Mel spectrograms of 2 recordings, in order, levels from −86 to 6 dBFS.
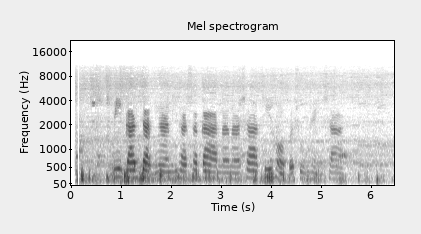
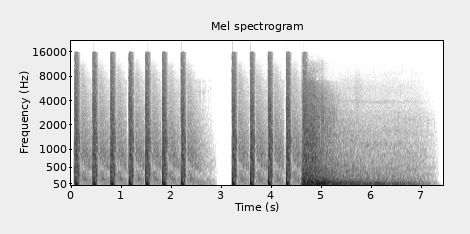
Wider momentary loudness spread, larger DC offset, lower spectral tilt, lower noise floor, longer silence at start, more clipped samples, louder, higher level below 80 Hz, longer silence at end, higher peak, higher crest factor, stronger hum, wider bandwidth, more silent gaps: first, 21 LU vs 18 LU; neither; first, -6.5 dB/octave vs -4.5 dB/octave; second, -49 dBFS vs -55 dBFS; about the same, 0.1 s vs 0.05 s; neither; second, -28 LUFS vs -15 LUFS; second, -58 dBFS vs -18 dBFS; second, 0.25 s vs 0.45 s; second, -6 dBFS vs 0 dBFS; first, 24 dB vs 16 dB; neither; second, 11 kHz vs 16.5 kHz; neither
